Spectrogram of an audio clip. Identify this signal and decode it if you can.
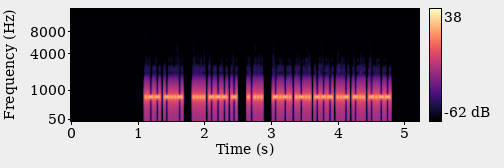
Morse code, heard as a keyed tone, about 48 wpm, 700 Hz. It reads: WX HOT ES CLOUDY
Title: Common QSO Phrases 50wpm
